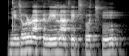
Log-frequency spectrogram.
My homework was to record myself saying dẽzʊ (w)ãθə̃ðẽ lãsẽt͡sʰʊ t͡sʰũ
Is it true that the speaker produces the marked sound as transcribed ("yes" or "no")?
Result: no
